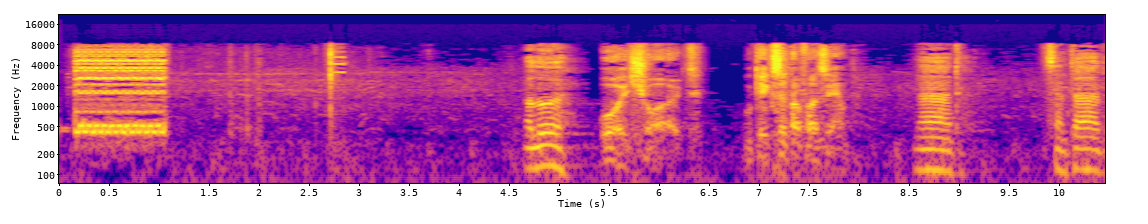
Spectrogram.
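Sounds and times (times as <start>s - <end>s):
landline telephone ringing with an electronic trill: 0.0s - 1.2s
speech: 4.7s - 6.4s, 7.0s - 8.0s, 8.6s - 9.1s, 9.8s - 10.4s.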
